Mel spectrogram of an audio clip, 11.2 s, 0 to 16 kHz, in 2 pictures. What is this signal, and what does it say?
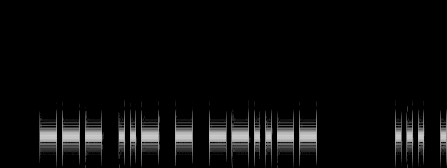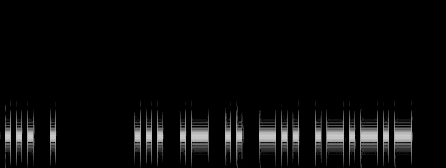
Morse code, heard as a keyed tone, about 17 wpm, 700 Hz. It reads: OUT, SHE SAID.
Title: 2x Word-Spacing - Sentences from Top 500 Words - 17wpm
